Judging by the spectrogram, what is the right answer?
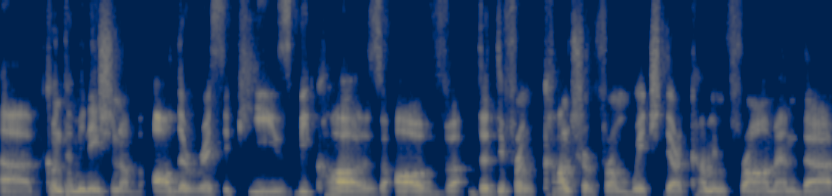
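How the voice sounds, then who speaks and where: Speaking at a fairly slow pace, a man uses a fairly low pitch with ordinary variation. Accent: Italian. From Italy. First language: Italian. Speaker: artist in conversation. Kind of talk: one-on-one conversation. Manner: halting, many fillers.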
